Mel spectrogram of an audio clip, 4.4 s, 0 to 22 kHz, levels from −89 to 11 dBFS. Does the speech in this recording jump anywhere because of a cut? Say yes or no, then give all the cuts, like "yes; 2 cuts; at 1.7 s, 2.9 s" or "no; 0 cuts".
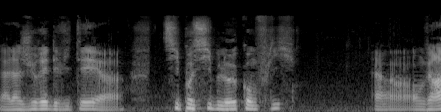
yes; 1 cut; at 1.5 s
